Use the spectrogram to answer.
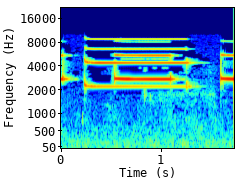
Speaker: So the motors are now running, and if we turn it off, the motors stop and you can hear an SOS sound coming from the buzzer on the aircraft.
